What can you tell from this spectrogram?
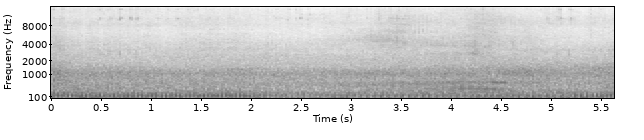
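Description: Small motorcycle engine running steadily while riding along at road speed, a low, even pulsing drone with road noise.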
